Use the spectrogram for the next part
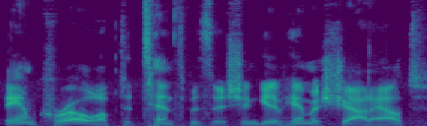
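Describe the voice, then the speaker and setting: A man doing live play-by-play commentary for a virtual truck race, chatty and quick to react to the action. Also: lowish voice, a little hiss or hum. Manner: excitable play-by-play, chatty with stream chat. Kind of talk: live sim racing commentary.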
